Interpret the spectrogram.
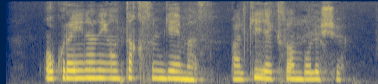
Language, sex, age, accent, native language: Uzbek, female, 18-24, Qashqadaryo, Uzbek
